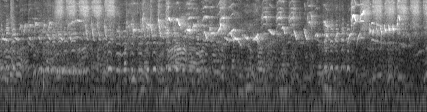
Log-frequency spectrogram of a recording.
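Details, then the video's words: A much-awarded greater green leafbird kept for sale sings a dense, high twittering stream of quick chirps, trills and sweeping whistles with hardly a pause, over a low background murmur. "CUCAK IJO MEWAH PRESTASI BANYAK"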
